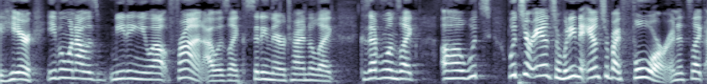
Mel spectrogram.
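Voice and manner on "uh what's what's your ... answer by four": pushy demanding voice. Retold or imitated. Mimicking pushy email senders.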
